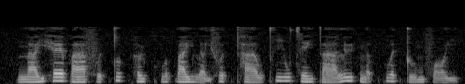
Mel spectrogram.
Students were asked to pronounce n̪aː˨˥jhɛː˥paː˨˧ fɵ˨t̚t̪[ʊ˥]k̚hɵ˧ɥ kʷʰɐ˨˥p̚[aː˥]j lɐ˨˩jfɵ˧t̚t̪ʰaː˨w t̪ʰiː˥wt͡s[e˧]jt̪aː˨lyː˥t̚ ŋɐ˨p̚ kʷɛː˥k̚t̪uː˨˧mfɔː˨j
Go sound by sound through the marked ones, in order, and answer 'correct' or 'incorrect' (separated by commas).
correct, incorrect, correct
